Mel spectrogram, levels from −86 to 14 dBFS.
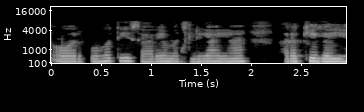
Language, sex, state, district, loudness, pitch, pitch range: Hindi, female, Bihar, East Champaran, -22 LUFS, 190 Hz, 190-195 Hz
